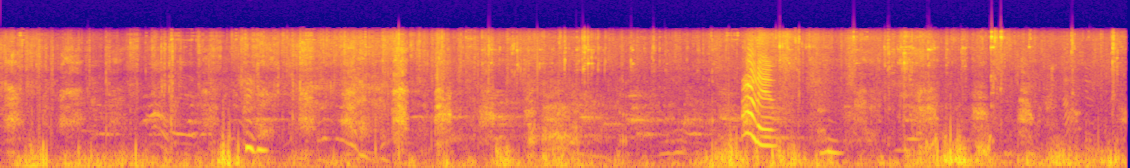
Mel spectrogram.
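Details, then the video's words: Several Siberian Huskies at play, five dogs in all, giving short whining yips and a rising howl-like call among scuffling, thumping and heavy low rumbling noise, with people talking in the background. "Husky Playtime"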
